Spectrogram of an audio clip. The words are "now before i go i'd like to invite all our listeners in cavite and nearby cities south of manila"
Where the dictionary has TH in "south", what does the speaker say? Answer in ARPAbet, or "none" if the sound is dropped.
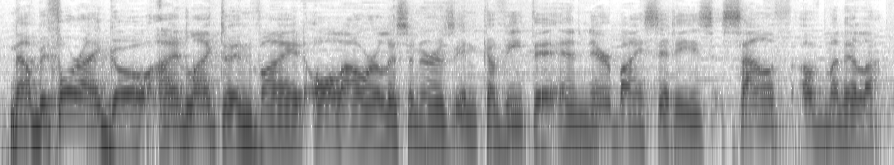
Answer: TH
